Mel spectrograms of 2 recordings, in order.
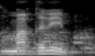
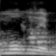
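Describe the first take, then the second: First: The first vowel is an open 'a' sound. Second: The first vowel is a rounded 'u' sound. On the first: The speaker calls it wrong. "মাগরিবটা মুগরিব" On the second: The speaker calls it right. "শব্দটা হলো মুগরিব"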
